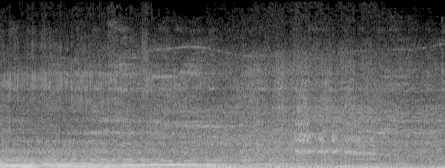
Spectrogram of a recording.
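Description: Car engine accelerating hard down a drag strip, its pitch climbing slowly as it pulls away, then fading out over the last second or so.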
